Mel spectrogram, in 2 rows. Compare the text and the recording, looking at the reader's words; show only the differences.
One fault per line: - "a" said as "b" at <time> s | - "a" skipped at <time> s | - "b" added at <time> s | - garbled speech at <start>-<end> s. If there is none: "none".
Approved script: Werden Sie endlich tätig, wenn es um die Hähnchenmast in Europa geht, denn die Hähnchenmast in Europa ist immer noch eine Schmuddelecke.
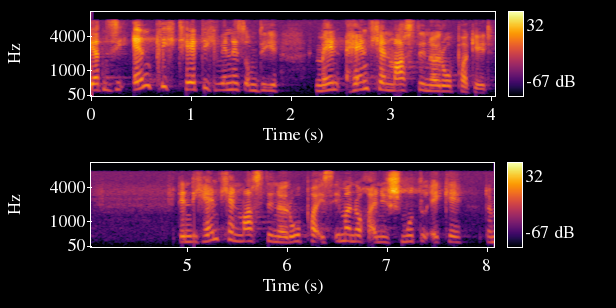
none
